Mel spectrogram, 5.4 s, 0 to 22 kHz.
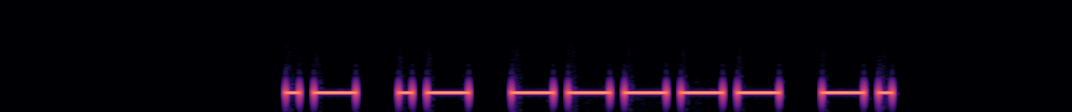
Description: Morse code, heard as a keyed tone, about 17 wpm, 700 Hz. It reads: AA0N
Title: USA Call Signs - 4 Characters - Repeated 2x - 17wpm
